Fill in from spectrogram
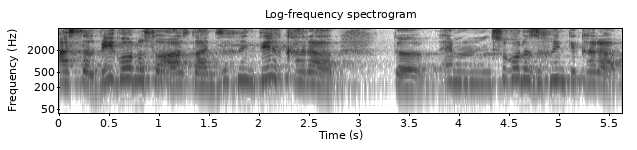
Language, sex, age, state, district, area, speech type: Kashmiri, female, 30-45, Jammu and Kashmir, Baramulla, rural, spontaneous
